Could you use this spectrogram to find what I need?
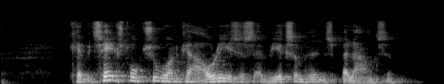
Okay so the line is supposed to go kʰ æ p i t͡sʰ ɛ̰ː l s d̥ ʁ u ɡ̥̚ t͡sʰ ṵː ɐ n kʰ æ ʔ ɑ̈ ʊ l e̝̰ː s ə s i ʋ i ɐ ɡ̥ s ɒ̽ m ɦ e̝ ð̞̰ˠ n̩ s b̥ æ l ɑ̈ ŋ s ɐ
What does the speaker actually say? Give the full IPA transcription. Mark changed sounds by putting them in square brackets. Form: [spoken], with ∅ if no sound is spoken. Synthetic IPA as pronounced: kʰ æ p i t͡sʰ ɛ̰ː l s d̥ ʁ u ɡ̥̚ t͡sʰ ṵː ɐ n kʰ æ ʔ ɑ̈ ʊ l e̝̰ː s ə s [æ] ʋ i ɐ ɡ̥ s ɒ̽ m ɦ e̝ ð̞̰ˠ n̩ s b̥ æ l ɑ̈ ŋ s [ə]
